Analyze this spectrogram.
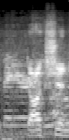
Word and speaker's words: Dachshund: Dachshund is how that's pronounced.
